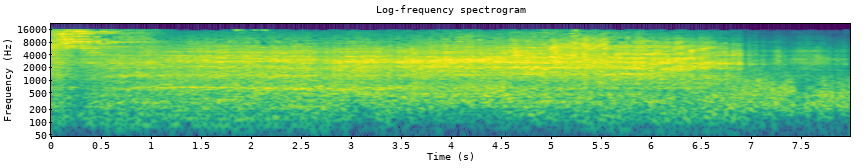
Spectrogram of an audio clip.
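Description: CSX double-stack intermodal freight cars rolling past at track speed, with steady loud wheel-on-rail noise that eases off near the end as the last cars go by.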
